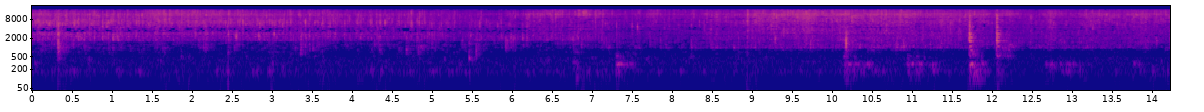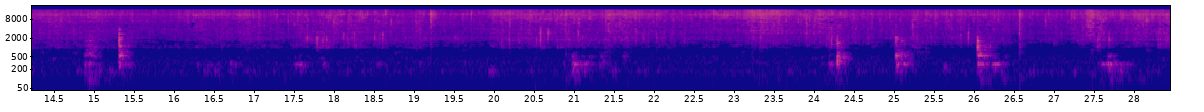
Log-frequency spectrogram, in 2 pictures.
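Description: Freshly grated coconut frying in oil with red chillies and cashews in a kadai: a steady sizzle, with a steel ladle stirring and scraping through it and knocking against the pan now and then, more often in the second half.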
